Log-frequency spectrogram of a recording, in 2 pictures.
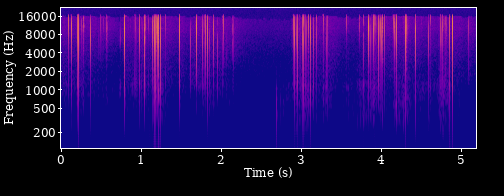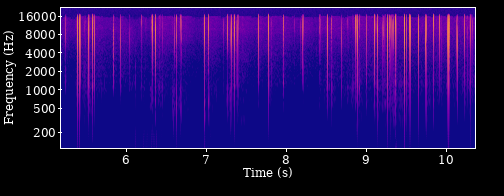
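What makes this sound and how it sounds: A metal dental scaler hook scratches and picks at a small square beige felt pad on a lapel mic. It makes quiet, bright, crackly scrapes in rapid, uneven bursts, with a brief pause near the two-second mark. The dry scratching has no ring and almost no low end.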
